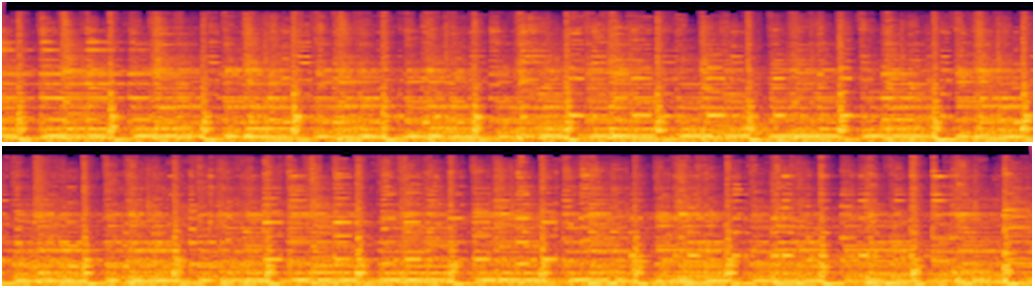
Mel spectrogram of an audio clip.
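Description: Two nylon-string flamenco guitars playing gypsy rumba as a duo, with fast, rhythmic percussive strumming under picked melody notes.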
